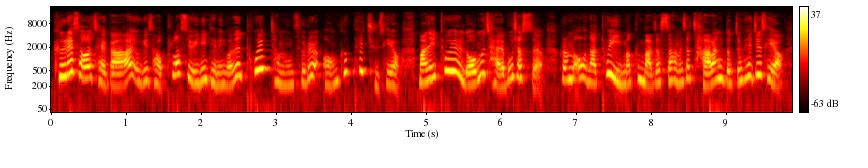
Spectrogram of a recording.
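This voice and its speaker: Lively high-voiced woman teacher. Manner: lively, encouraging, checks in with "right?" often; reads English phrases very slowly for repetition. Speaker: English interview teacher. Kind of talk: online English lesson.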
